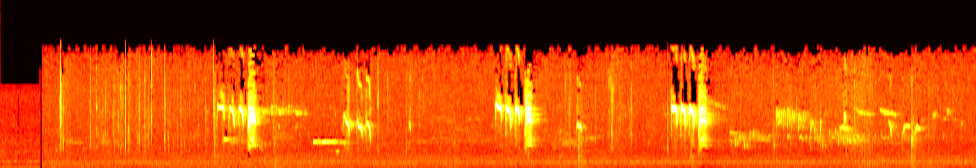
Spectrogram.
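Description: Small songbird calling in bursts of three or four quick high chirps, a few seconds apart, with fainter single chirps between, over a faint steady outdoor hiss.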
